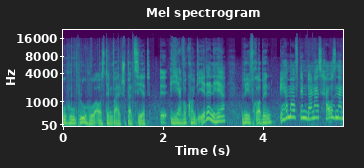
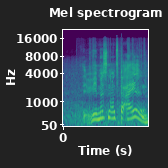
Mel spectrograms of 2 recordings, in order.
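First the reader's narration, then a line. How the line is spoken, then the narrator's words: Called out. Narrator (German): rief Robin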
